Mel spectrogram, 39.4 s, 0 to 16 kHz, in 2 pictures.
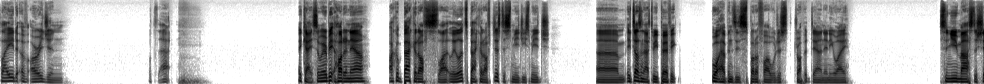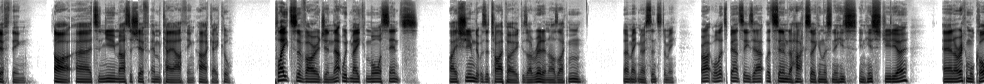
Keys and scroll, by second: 8.1 super+-, 30.2 super+s, 33.6 super+-, 34.7 super+s, 35.3 alt+super+b, 35.9 Tab, 37.8 Return.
